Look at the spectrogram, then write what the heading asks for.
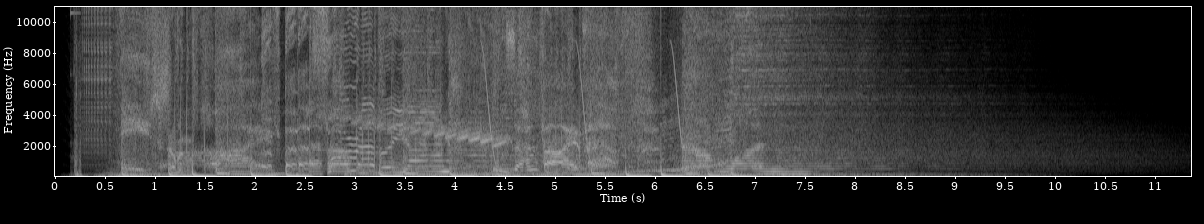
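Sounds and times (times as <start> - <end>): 
jingle music: 0.6 - 9.7.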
